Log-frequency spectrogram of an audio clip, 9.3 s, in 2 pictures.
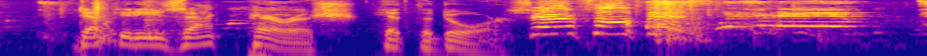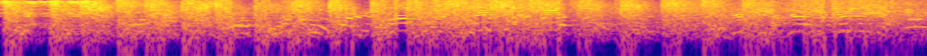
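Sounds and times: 
speech: 0:00.4 - 0:05.2
gunfire during a police shootout: 0:04.6 - 0:09.2.

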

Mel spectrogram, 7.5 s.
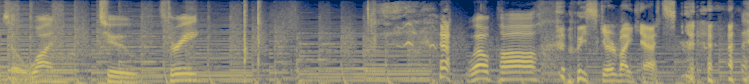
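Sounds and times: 
speech: 0:00.1 - 0:02.1, 0:04.4 - 0:07.4
hand claps to sync audio recording: 0:02.4 - 0:02.7
laughter: 0:03.7 - 0:04.6, 0:05.3 - 0:06.1, 0:06.7 - 0:07.4.

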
